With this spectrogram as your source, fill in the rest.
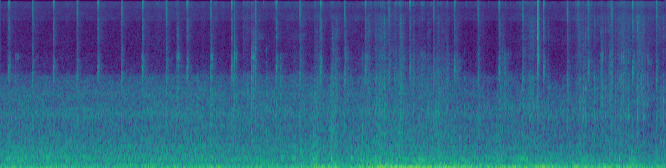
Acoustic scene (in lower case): car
